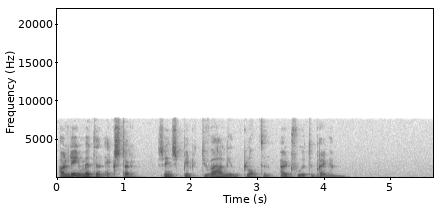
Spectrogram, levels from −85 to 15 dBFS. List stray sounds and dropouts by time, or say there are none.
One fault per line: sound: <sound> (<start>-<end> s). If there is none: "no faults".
no faults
